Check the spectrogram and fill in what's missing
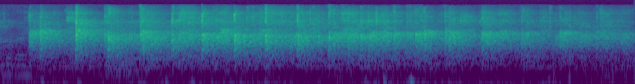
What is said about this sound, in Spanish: Un aplauso a Cristo por eso.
